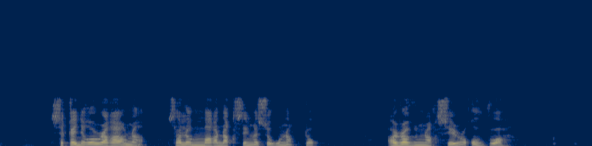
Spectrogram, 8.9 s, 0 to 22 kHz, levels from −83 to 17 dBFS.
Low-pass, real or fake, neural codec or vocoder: 7.2 kHz; real; none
